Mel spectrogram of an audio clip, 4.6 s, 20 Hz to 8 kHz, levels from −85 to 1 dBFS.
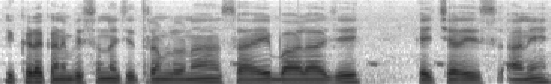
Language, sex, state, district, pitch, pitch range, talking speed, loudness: Telugu, male, Andhra Pradesh, Sri Satya Sai, 105 Hz, 100-115 Hz, 90 wpm, -19 LUFS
